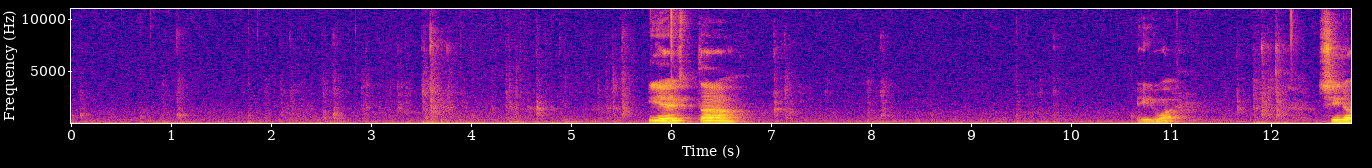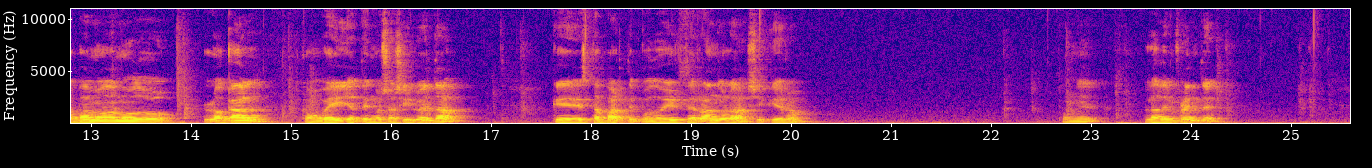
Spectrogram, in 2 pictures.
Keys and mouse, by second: 0.0 e, 0.8 click, 1.0 e, 1.9 click, 2.6 2, 2.9 right click, 3.6 f, 3.9-5.8 middle drag, 5.8 right click, 6.0-9.5 middle drag, 7.9 e, 9.5 click, 9.7 e, 10.7 click, 11.1 right click, 11.9 f, 12.3-17.8 middle drag, 13.8 \, 17.8 right click, 18.0-19.2 middle drag, 19.2 right click, 19.8-22.6 middle drag, 22.6 shift+right click, 23.3 f, 23.8 right click, 24.3 f, 24.7 right click, 25.1 f, 25.3-25.5 middle drag.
